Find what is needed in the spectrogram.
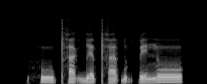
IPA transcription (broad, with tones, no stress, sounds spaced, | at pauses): h uː˨ pʰ a˨ ɡ͡b ɛ˨ pʰ a˨ ɓ ʊ˦ k͡p e˨ n oː˦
